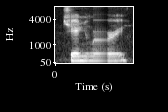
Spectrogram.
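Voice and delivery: normal talking voice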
